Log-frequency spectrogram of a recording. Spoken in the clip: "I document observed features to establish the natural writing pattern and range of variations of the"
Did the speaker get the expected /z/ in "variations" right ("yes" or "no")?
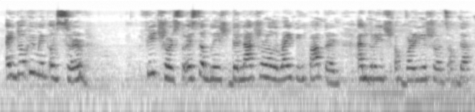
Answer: no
